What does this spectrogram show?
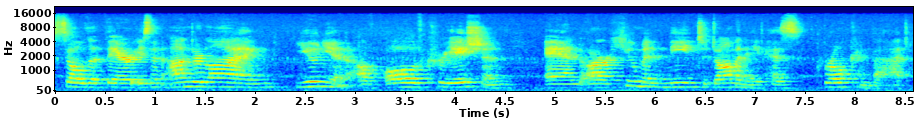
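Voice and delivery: ordinary talk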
